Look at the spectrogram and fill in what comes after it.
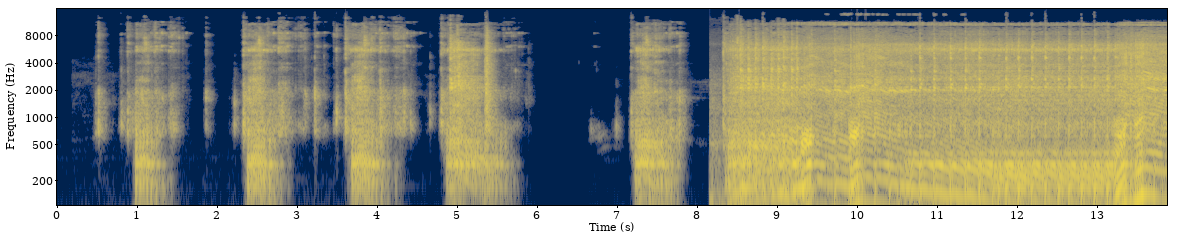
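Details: Husqvarna 372XP chainsaw, previously wouldn't start, after a new fuel hose and anti-vibe mount spring: a few pulls, then catches and runs with a steady, clean, even buzz; normal running.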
